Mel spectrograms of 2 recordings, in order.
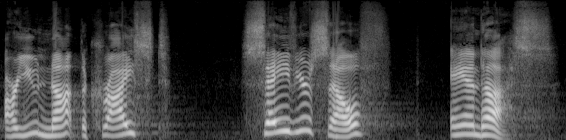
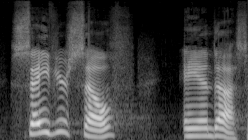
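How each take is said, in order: First: Mocking taunt, slowed and raised; railing criminal. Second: Said in the usual way. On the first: Criminal on the cross railing at Jesus, mocking taunt. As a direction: jeer at him from the next cross. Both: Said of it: "he's railing at him".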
